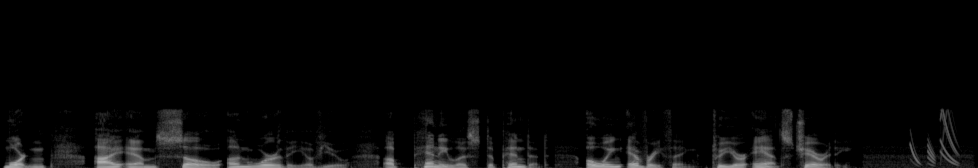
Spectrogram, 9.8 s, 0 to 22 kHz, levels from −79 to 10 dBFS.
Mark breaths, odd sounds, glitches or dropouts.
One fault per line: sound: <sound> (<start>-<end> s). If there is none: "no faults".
sound: chirp (9.1-9.6 s)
